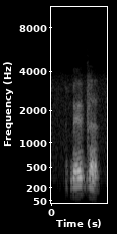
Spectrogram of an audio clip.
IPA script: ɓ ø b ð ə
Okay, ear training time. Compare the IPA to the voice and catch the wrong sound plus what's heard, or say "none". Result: none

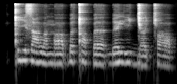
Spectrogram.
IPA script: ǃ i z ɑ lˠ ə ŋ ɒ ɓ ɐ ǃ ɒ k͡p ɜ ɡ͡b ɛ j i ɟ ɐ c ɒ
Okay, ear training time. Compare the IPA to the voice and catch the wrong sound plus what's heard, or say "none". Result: none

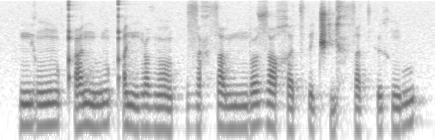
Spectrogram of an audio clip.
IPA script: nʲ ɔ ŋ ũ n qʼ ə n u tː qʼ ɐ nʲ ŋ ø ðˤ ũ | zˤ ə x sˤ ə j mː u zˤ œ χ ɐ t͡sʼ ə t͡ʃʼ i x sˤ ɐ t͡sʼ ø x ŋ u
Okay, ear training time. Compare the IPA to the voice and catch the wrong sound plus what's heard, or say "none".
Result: tː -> n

